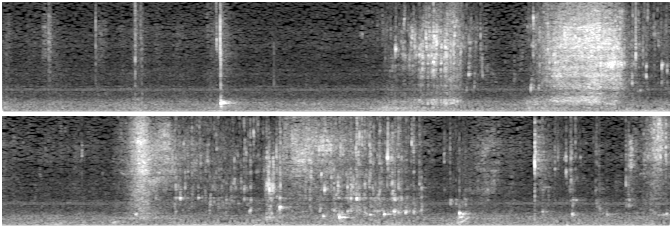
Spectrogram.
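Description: Juice dripping and trickling out of a hand-squeezed muslin straining bag into a glass measuring bowl, coming in several splashing spurts as the bag is wrung, with a few small clicks.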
